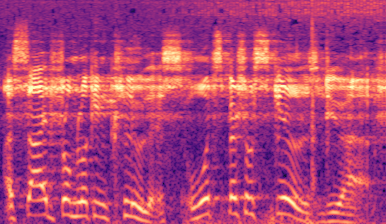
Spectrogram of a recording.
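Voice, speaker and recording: A woman's voice: mid-range voice, big pitch swings, a little slow, over loud music, poor audio. A woman acting a curt, dryly dismissive camp registrar in a comic audio drama. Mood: brisk, dismissive. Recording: loud background noise.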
